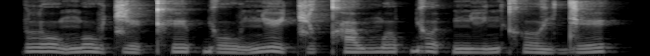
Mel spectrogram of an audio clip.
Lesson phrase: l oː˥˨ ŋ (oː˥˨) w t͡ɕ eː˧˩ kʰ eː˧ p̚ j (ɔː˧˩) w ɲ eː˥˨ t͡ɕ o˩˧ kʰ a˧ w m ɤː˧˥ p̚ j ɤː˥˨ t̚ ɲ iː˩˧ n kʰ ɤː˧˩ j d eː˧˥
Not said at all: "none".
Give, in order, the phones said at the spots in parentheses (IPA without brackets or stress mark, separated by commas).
oː˥˨, oː˧˩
